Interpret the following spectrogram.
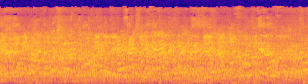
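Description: Crowd of many people talking at once: a steady, unbroken babble of overlapping voices.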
